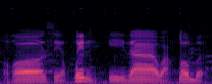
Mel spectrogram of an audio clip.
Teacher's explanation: Kemudian ada ghasiqin idza, siqin qaf tanwin kasroh tanwin bertemu hamzah, itu adalah izhar atau bacaan jelas, izhar halqi, itu dibaca jelas.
